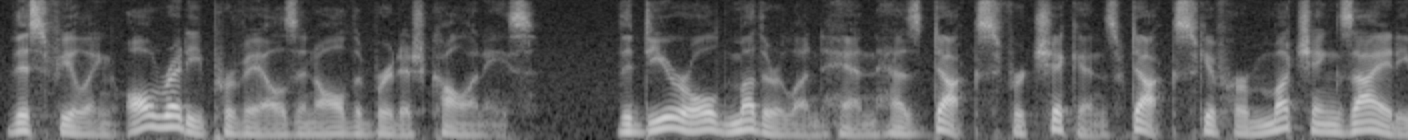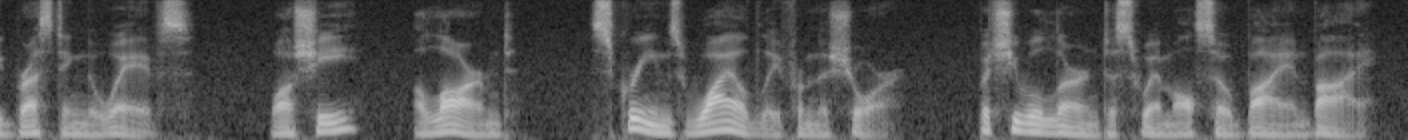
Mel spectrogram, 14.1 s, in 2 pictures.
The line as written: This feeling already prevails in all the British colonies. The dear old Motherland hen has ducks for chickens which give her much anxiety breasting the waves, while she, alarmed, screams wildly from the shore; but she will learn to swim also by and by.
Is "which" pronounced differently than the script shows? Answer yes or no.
yes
